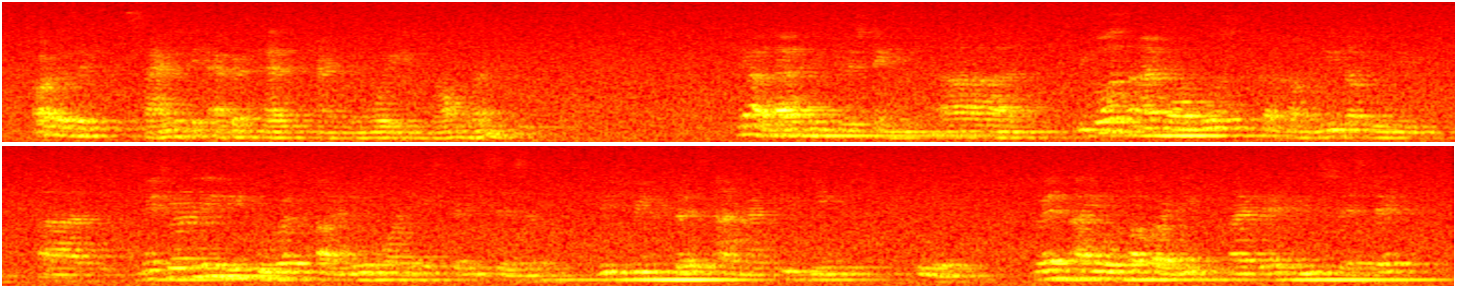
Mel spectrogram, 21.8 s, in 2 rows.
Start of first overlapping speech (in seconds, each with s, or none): none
